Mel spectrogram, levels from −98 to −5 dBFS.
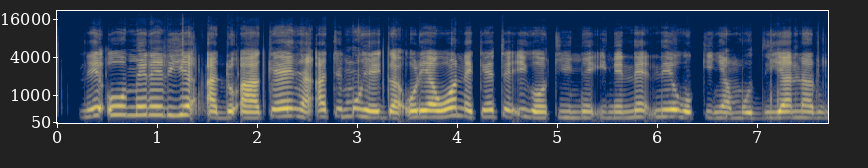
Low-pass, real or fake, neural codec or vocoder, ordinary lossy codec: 19.8 kHz; fake; codec, 44.1 kHz, 7.8 kbps, Pupu-Codec; none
